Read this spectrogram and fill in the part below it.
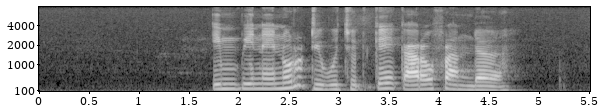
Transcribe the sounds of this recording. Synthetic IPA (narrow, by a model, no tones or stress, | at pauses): ʔimpinenʊrd̪̥i̤wud̥ʒ̥ṳt̪̚kekaɾofɾanɖ̪a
